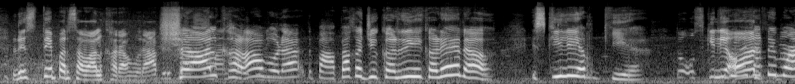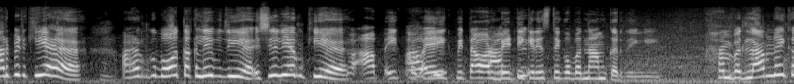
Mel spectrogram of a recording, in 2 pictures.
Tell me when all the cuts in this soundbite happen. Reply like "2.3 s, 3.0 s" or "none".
none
